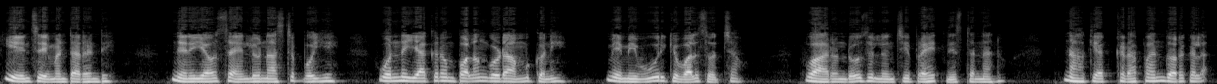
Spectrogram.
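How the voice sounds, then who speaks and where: A man's voice: mid-range voice, fairly even intonation, moderate pace, dark tone, close to an everyday voice. A man voicing a destitute migrant farmer in a village storybook, humble and plaintive. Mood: despairing.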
